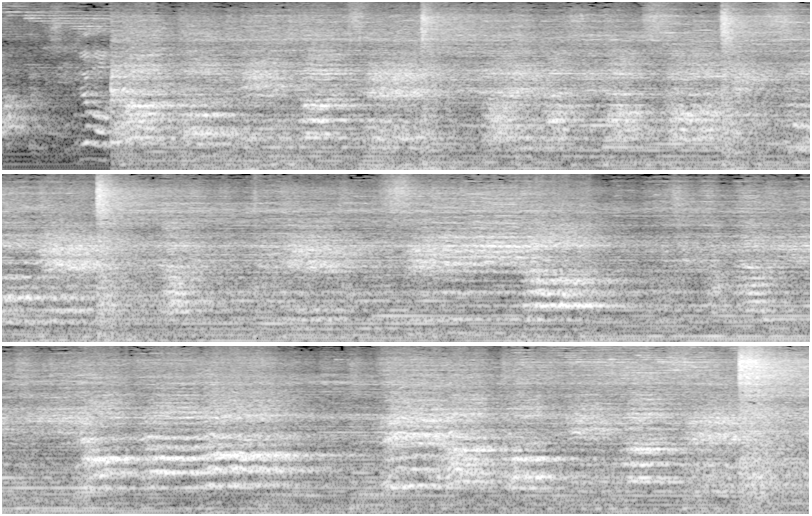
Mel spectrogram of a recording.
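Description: Musical-theatre number with several voices singing together over a loud accompaniment with a steady bass. It starts after a brief dip in level just after the start.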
